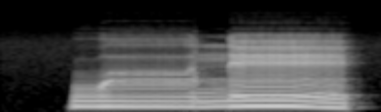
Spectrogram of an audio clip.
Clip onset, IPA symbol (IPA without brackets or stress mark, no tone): w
